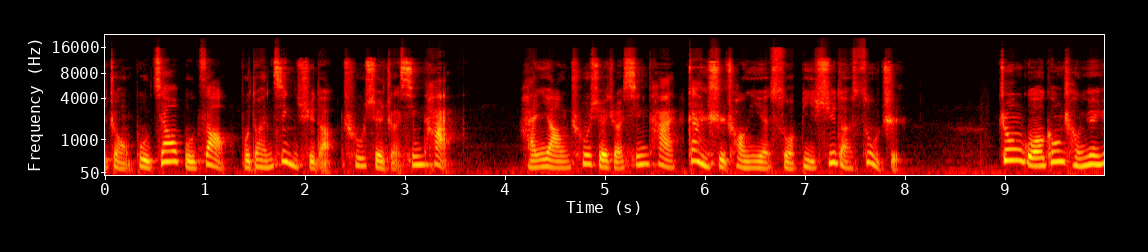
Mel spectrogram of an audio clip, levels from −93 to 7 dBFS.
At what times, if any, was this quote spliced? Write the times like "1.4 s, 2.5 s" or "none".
5.8 s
